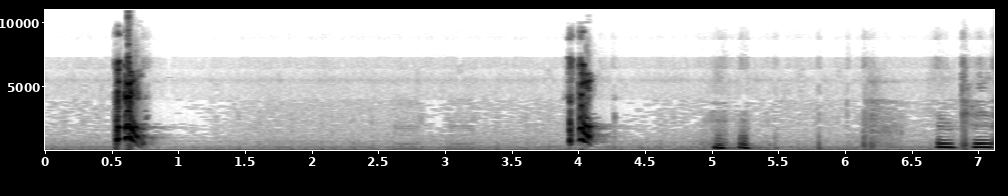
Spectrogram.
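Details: Baby at 4 a.m. just after her feeding, worst hiccups parent has heard from her but apparently not bothered; two sharp, abrupt bursts about three seconds apart followed by soft vocal sounds; hiccups.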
